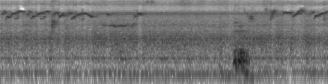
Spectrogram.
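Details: Olive-backed sunbird singing in the wild: quick, thin, high chirps and short rising-falling notes in clusters, over a steady insect hum, with one brief low thump near the end.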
